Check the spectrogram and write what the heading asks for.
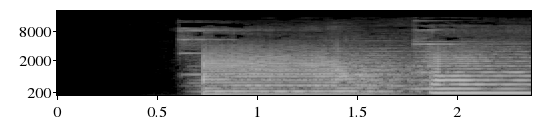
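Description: Slide trombone starting about half a second in with a loud held low note, then moving up to a higher held note near the end.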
